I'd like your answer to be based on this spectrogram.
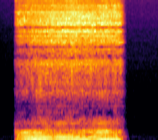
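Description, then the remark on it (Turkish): One long, loud snore lasting about a second and a half, a rough, low, buzzing rattle that holds steady and then cuts off abruptly into silence. No talking. “aha fasulye ayakladım bitti geldim hala mı horluyorum be kuzum be?”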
